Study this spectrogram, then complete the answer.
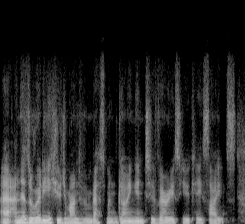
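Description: Against a quiet background, the speech rushes at a very fast pace in a monotone with flat intonation. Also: man. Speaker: university lecturer and program director. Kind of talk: online information webinar. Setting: video call. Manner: formal, with frequent fillers. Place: home room.

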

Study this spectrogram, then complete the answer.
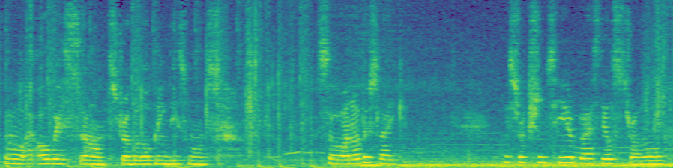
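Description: The speaker talks at a fairly slow pace with long, frequent pauses while music plays clearly in the background. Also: woman. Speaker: travel vlogger. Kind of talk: casual vlog chat. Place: home room. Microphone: phone near.

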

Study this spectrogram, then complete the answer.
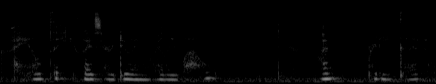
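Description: A soft-spoken woman's voice, gentle in tone and monotone and flat in intonation, over light background noise. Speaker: vlogger. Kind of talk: casual vlog chat. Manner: soft-spoken, gentle, close to camera. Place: home room. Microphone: webcam.

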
